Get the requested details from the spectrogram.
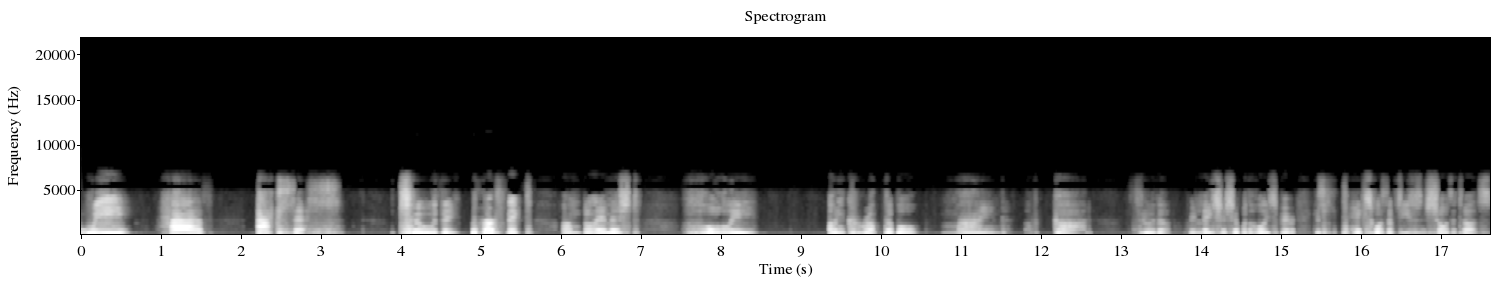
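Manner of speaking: slow, deliberate delivery, each word laid out carefully. Preacher repeating a point for listeners who are puzzled, saying it slowly. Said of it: "I'm going to say it slowly".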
